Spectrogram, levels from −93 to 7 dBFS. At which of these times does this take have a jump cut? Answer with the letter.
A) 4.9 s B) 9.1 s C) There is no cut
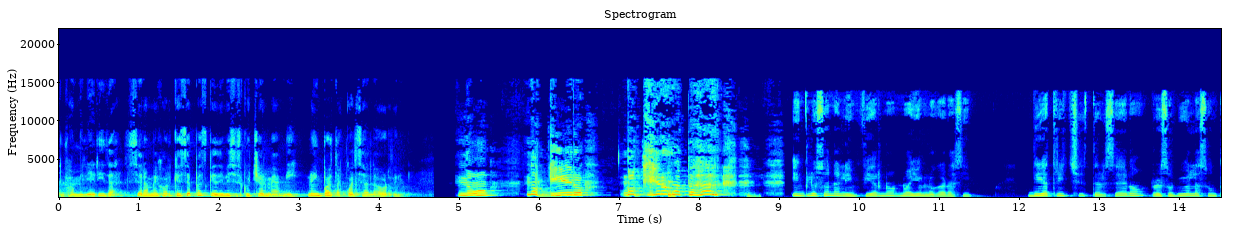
B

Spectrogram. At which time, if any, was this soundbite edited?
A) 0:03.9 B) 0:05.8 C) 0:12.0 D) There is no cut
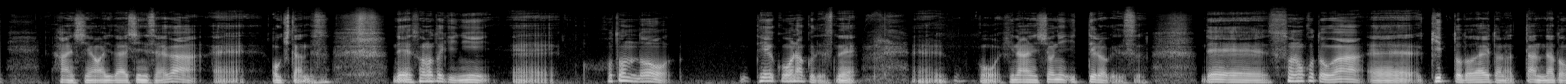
C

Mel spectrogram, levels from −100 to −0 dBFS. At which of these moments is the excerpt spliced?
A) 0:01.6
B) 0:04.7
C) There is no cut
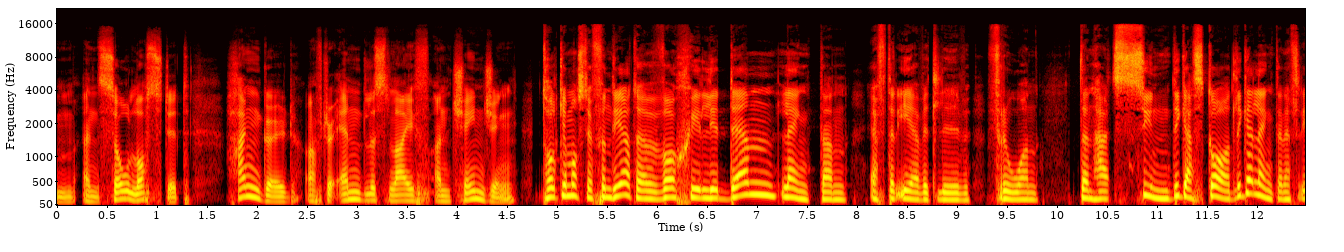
B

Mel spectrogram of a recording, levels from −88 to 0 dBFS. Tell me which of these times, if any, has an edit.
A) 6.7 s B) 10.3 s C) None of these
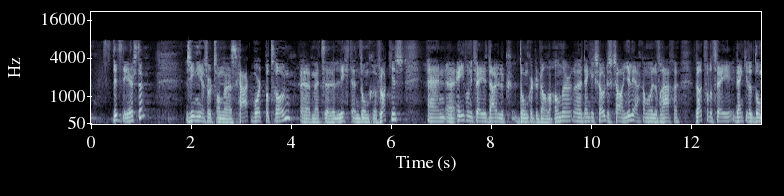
A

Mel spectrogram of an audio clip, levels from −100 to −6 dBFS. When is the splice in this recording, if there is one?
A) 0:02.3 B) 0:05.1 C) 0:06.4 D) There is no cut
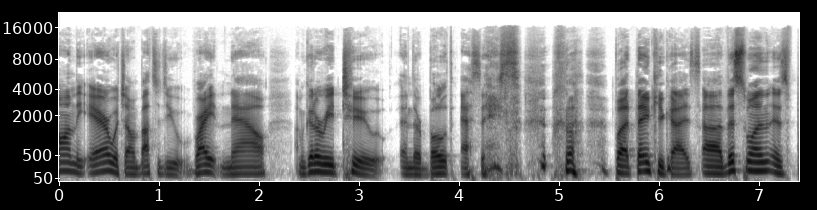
D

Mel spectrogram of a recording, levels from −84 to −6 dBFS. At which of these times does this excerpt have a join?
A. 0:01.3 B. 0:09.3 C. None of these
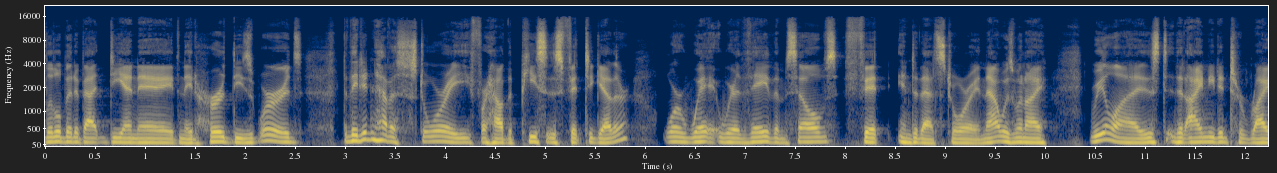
A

